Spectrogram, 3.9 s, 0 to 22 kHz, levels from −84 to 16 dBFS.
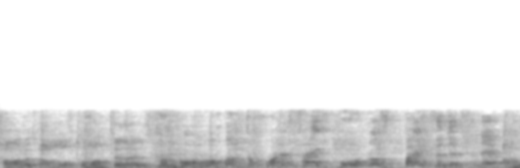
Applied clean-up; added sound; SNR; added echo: none; none; none; reverberation time 0.4 s.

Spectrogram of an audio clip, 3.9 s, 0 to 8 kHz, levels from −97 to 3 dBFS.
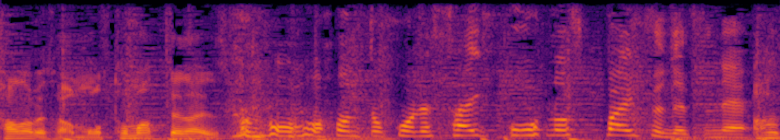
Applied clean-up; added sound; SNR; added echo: none; none; none; none.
